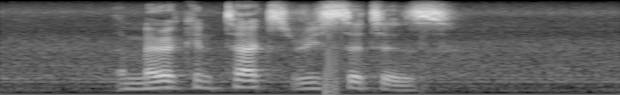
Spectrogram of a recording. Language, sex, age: English, male, 19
